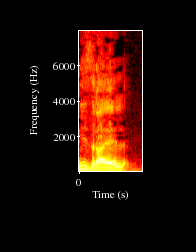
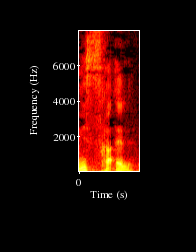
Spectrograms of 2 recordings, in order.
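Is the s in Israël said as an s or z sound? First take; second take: z; s. First: The s is voiced like a z sound. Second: The s is unvoiced like an s sound. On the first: The speaker calls it wrong. "C'est pas en Israël. ... on met pas un Z" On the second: The speaker calls it right. "Non, c'est en Israël. ... on met un S"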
